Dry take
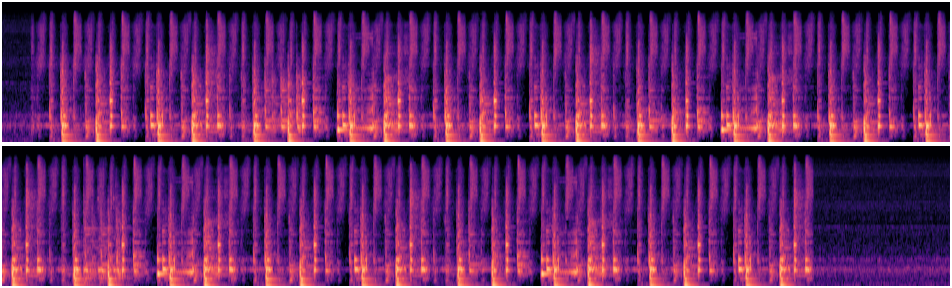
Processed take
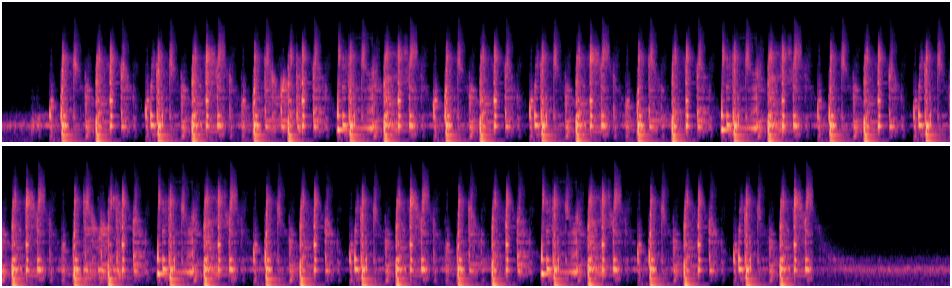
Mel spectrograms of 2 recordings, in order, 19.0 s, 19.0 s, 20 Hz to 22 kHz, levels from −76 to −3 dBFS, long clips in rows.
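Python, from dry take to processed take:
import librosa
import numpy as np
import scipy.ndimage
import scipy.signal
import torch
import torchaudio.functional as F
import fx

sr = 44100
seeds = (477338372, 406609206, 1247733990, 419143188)

y = fx.envelope_lowpass(x, sr, base_hz=470.0, top_hz=4400.0, q=3.2, full_db=-14.5, direction='up')
y = F.gain(torch.from_numpy(y), -1.5).numpy()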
